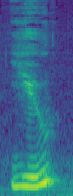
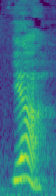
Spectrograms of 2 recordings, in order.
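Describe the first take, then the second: First: The word is said in its full form. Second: The word is said in a reduced form.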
